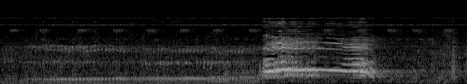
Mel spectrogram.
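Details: Lost infant African forest elephant searching at Dzanga Bai, Central African Republic: a steady low tonal rumble for over two seconds, then a louder, higher scream lasting about a second that slides slightly downward, over a constant insect hum.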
